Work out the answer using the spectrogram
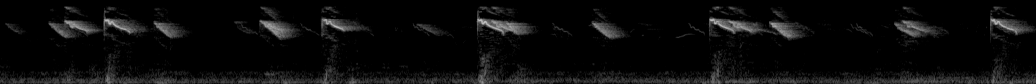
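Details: Female white-eye in breeding condition calling to a male, a steady run of high, squeaky, down-slurred chirps in twos and threes, about one cluster a second, with occasional sharp clicks.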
